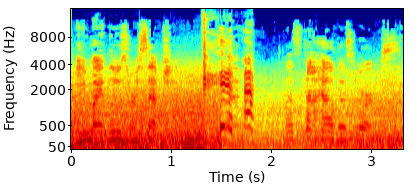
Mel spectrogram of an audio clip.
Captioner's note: laughs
